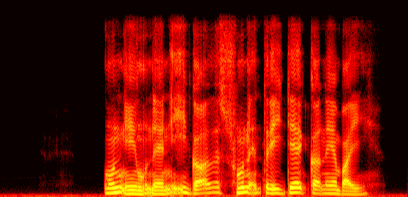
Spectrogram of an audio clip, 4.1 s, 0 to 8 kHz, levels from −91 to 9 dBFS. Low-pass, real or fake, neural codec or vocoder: 7.2 kHz; fake; autoencoder, 22.05 kHz, a latent of 192 numbers a frame, VITS, trained on many speakers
